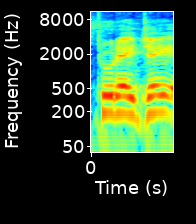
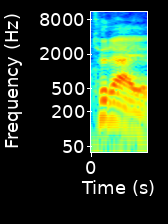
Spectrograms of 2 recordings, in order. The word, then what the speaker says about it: Turaije: It's Turaije and not Turaya.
